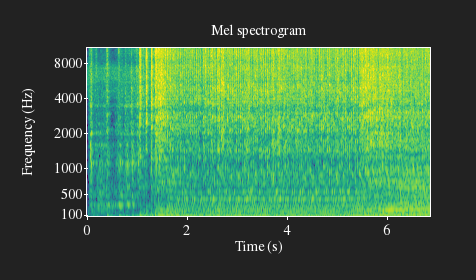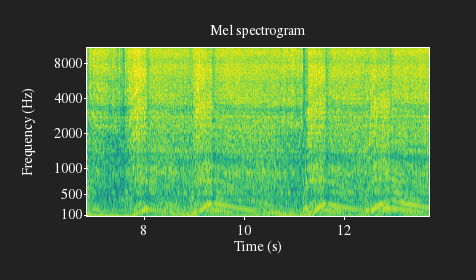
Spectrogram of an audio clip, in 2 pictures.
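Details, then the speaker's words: 1989 Raven Countach boat, 350 with MerCruiser Alpha One, restarted after aluminum bearing debris found: catches quickly, clean throttle blips rising and falling; runs smooth and even, sounds healthy. "it's a little bit better nice and smooth"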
